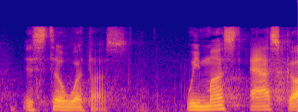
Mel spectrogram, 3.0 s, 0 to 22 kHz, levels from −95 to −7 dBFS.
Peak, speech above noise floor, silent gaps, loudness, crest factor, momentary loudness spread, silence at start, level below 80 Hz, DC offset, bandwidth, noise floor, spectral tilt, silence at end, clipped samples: -8 dBFS; 28 dB; none; -28 LUFS; 20 dB; 17 LU; 0.1 s; -58 dBFS; under 0.1%; 8.4 kHz; -55 dBFS; -4.5 dB/octave; 0 s; under 0.1%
